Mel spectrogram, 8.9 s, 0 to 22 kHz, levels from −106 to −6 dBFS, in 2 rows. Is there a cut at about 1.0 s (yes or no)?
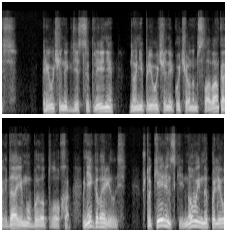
no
